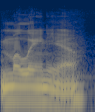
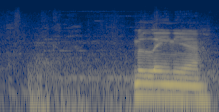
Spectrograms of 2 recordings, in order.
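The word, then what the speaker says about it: Malenia: you even Parry that melenia she pronounces the E like an a I mean it's her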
